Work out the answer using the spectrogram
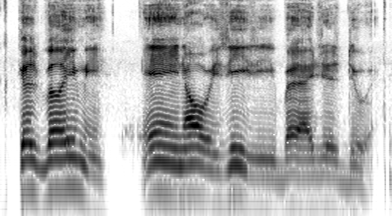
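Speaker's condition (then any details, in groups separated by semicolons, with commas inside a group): ALS; losing ability to talk and swallow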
